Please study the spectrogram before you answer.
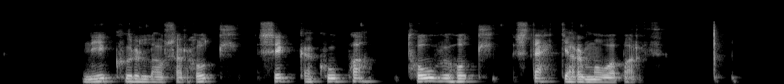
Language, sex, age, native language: Icelandic, male, 30-39, Icelandic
